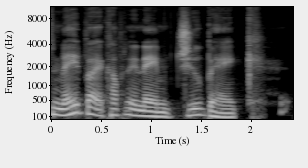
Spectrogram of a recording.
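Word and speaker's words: Jubanke: by a company named jubank e j-u-b-a-n-k-e and it has the the e is silent jeff i know but see i wasn't sure because eloquence pronounced it ju banky my first thought was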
